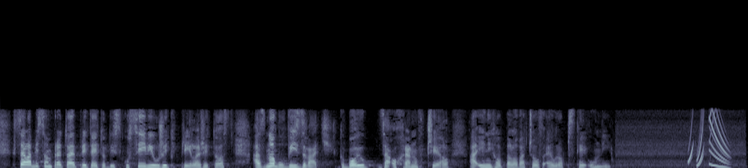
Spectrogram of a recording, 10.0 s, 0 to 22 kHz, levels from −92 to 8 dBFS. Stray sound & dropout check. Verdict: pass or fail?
fail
